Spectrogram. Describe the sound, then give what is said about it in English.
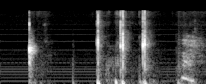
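A few crisp finger snaps, quiet and sharply separated by short gaps, with silence around each dry click. “When I snap my fingers, you will wake up feeling like the great new person you are.”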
